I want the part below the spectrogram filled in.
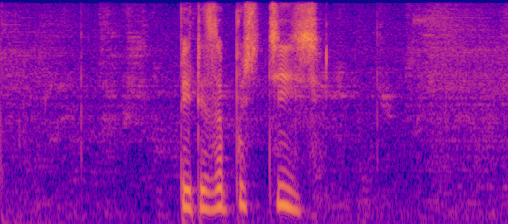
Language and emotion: Russian, neutral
